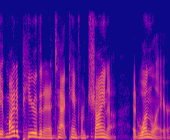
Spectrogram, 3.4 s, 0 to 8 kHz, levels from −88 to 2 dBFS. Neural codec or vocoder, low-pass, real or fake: none; 7.2 kHz; real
